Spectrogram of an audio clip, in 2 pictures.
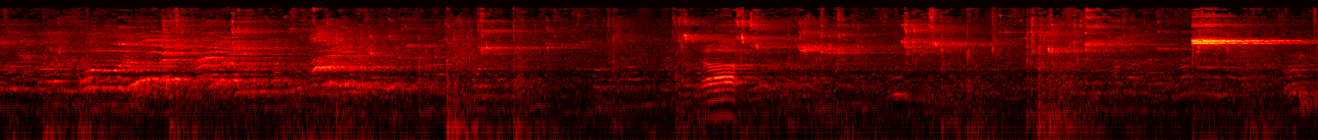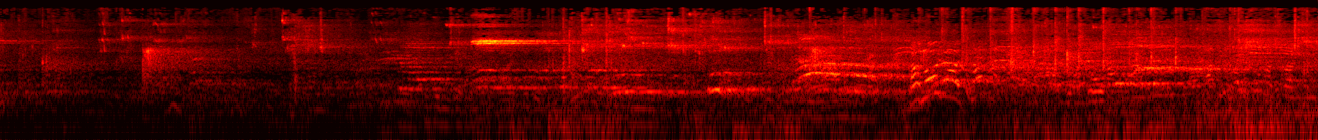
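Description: A handball bounces on a wooden floor in a large echoing hall.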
